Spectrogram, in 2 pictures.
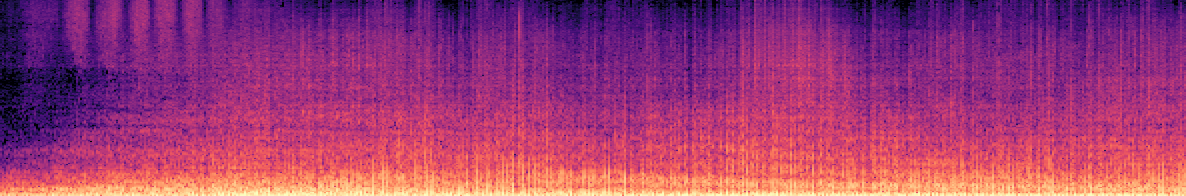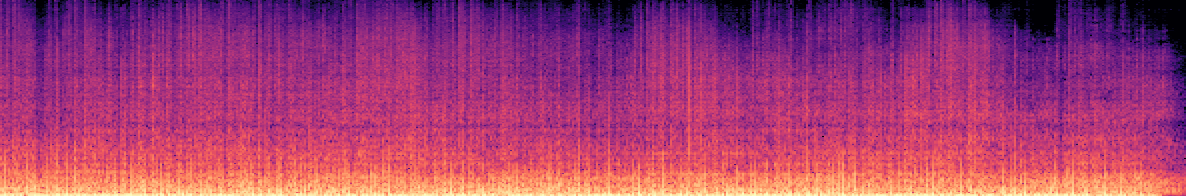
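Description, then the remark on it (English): A NASA SLS rocket launch roars for the whole span, a dense low rumble sliding downward in pitch with harsh, sputtering crackle layered on top, loud and unbroken, with no voices. “The low-frequency rumble that decreases in pitch and the intense crackle that gradually lessens as distance increases and the highest frequencies dissipate in the atmosphere.”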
